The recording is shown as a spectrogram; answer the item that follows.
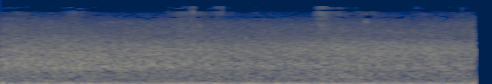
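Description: Steady wind noise on the microphone, a rushing hiss over a fluctuating low rumble, with no distinct strokes or events.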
